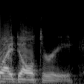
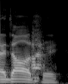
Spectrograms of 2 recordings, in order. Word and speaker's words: idolatry: say there was no idoltery and if you want to really watch a really great Deep dive I mean idolatry you mean idolatry yeah yeah idolatry um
